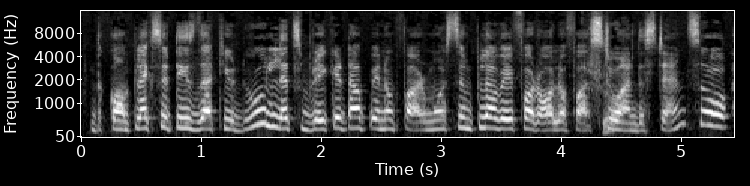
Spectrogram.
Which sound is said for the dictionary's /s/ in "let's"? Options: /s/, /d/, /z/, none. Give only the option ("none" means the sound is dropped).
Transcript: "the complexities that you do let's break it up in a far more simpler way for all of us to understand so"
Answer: /s/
